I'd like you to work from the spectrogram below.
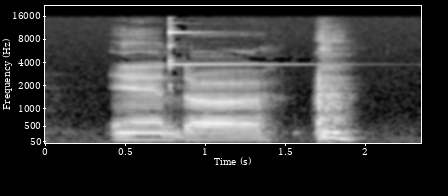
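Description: A notification bell sound effect rings out as a bright, resonant chime that sustains and fades, then gives one shorter second ring.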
